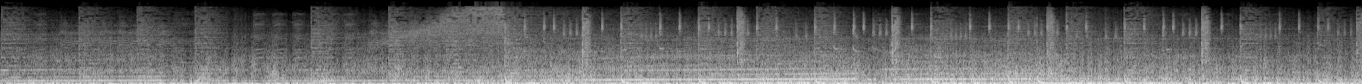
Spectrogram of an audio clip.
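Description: A motorcycle cruising on the freeway gives a steady, loud engine drone under heavy wind roar, its pitch climbing slowly as it holds speed, with no talking.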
